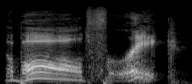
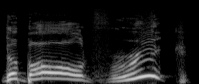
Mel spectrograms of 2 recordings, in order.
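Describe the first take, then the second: First: Slow, stretched delivery leaning on bald; announcer demo. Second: Slow, stretched, high announcer shout with stress on freak; announcer demo. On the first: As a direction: hit "bald" hard and stretch "the bald freak" slowly. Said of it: "I'm more of, like, the". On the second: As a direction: draw out "The bald freak" and punch freak. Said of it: "I would do something like this". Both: Shown as a demonstration.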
